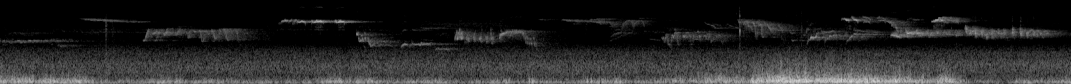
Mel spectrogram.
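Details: In the Wyre Forest, England, a Eurasian blue tit gives high, thin chirps and short buzzy trills in quick, scattered bursts of song and calls, over a steady low rumble of wind.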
